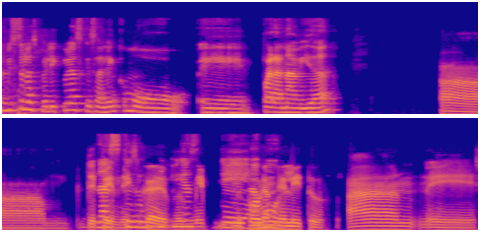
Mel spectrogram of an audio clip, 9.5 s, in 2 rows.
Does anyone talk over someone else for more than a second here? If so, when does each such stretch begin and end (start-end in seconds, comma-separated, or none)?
5.7-7.7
